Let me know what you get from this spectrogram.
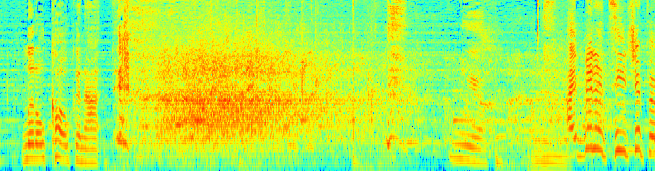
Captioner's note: laughter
